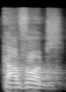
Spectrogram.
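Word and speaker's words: כבוד: c'est le mot cabode on écrit cabod mais on prononce cavod dans le grec c'est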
